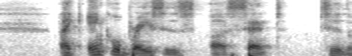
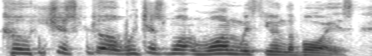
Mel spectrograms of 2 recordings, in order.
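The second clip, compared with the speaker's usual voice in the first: much higher, coaxing parent voice; pleading parent; 9 semitones higher than usual. Retold or imitated. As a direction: lightly play a parent coaxing the coach. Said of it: "the parents are like".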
